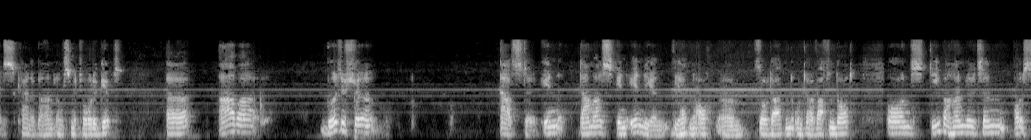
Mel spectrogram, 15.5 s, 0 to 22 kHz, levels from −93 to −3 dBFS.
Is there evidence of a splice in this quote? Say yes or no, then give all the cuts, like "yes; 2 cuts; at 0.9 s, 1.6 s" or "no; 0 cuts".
yes; 2 cuts; at 10.1 s, 13.2 s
